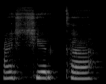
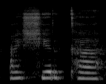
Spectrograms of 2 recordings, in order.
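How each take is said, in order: No difference in how they are said.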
